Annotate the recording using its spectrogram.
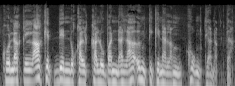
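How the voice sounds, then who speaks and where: A man playing a fretful middle-aged mother, protective and animated, in a radio comedy drama. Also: mid-range voice, moderate pace, no echo, lightly acted. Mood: exasperated.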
